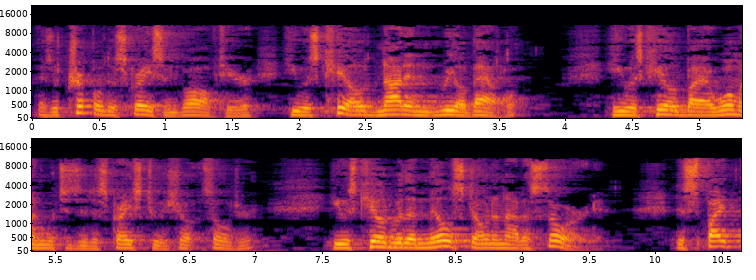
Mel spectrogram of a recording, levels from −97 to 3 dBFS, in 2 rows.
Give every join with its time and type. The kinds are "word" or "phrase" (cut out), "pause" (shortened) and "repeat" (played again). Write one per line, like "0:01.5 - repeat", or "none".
none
